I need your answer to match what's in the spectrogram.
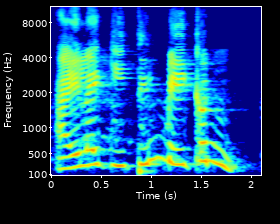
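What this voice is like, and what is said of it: Put-on Scandinavian accent. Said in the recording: “do my Denmark accent now? ... No, that's Swedish. Swedish.”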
